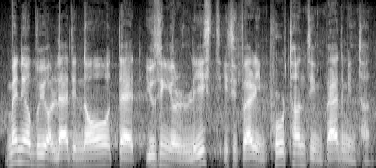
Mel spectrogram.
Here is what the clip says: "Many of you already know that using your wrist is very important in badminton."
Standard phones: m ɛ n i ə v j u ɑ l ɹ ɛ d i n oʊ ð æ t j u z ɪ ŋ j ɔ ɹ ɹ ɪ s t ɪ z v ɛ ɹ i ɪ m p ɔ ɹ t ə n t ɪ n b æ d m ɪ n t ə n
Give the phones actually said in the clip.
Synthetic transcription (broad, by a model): m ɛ n i ə v j u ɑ l ɛ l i n oʊ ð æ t j u z ɪ ŋ j ɔ ɹ l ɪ s t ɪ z v ɛ ɹ i ɪ m p ɔ ɹ t ə n t ɪ n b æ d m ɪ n t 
